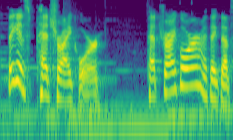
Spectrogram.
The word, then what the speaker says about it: petrichor: much to it but rykor petrichor I've never known how that's pronounced what did you call me petrichor that's what the smell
